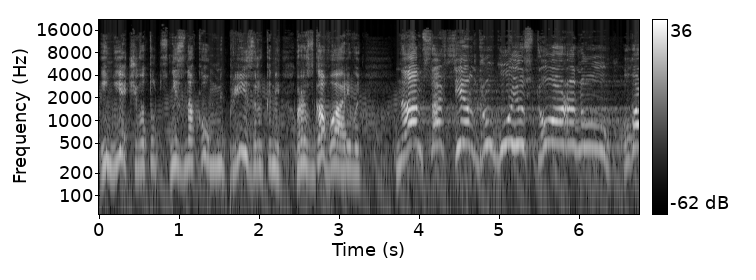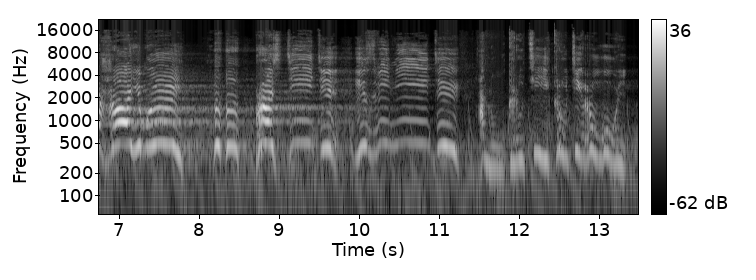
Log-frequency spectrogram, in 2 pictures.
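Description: A woman playing an excitable, superstitious, folksy chatterbox who boasts but scares easily, exclaiming fussily in a children's audio drama. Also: high voice, moderate pace, hardly any pauses, over music. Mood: fussy, alarmed. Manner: colloquial, exclaiming, fussy.

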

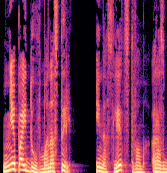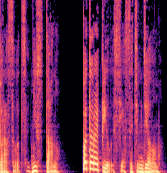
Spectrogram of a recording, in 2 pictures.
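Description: Shrewd old village aunt, blunt and mocking, low voice, read by a woman narrator. Audiobook. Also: lively intonation, normal speed, dark tone, slightly rough, heavily acted. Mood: stubborn.

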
